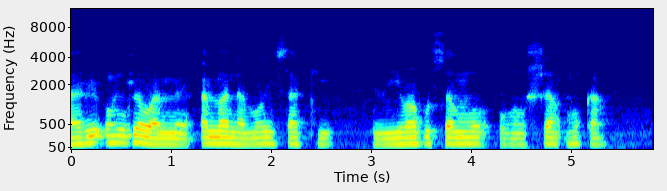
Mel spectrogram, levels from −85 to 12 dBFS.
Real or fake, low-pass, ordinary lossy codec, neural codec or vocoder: fake; 7.2 kHz; MP3, 48 kbps; codec, 16 kHz, 2 kbps, FunCodec, trained on Chinese and English, 25 frames a second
